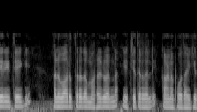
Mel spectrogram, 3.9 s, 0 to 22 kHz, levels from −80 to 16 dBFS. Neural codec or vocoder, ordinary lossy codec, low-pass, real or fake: codec, 16 kHz, 4 kbps, FreqCodec, larger model; MP3, 48 kbps; 7.2 kHz; fake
